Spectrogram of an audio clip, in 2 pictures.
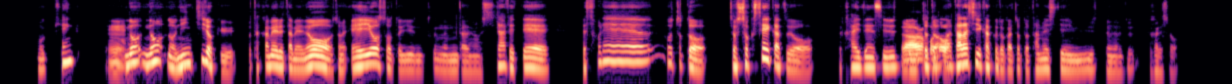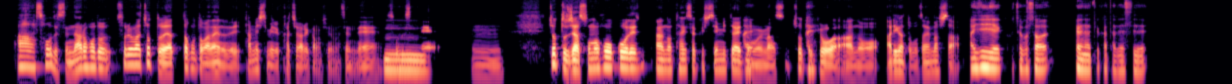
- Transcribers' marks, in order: unintelligible speech; tapping; other background noise
- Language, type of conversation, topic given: Japanese, advice, 会議や発表で自信を持って自分の意見を表現できないことを改善するにはどうすればよいですか？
